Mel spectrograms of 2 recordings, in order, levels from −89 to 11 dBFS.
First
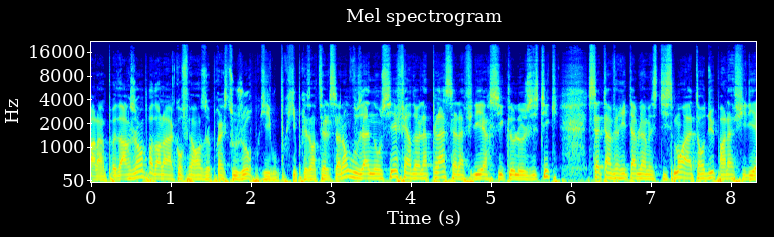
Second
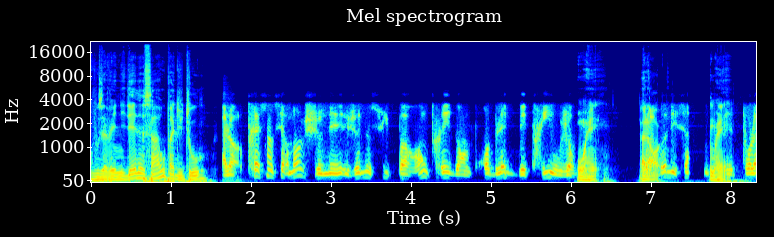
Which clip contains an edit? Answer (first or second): second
